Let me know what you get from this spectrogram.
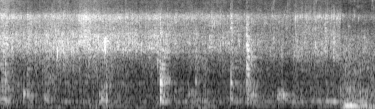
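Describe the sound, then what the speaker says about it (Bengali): Potatoes seasoned with salt and turmeric fry in hot oil, a continuous close sizzle broken by a few sharp stirring clicks and scrapes, with no voices. "আলুটার মধ্যে একটু লবণ হলুদ দিয়ে আলুটাকে সুন্দর করে ভেজে নেবো লাল লাল করে"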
